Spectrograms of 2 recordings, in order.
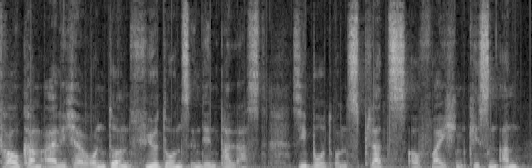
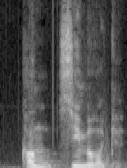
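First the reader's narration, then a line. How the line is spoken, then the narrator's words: Calling out. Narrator (German): rief der Prinz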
